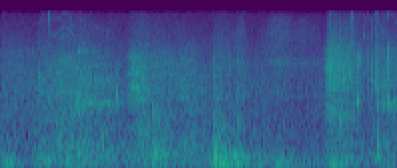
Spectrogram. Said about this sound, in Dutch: Oeps, spetter.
